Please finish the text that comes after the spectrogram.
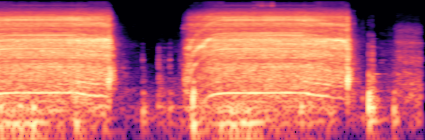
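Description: A power drill whines loudly twice, drilling small holes in a board for a beehive stand, each burst running for more than a second and winding down, with short clicks and taps in between.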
